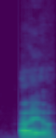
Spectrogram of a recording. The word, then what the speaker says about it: Ayo: The actress who plays, is it pronounced Ayo or Ayo? I think it's Ayo, right? – Ayo.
